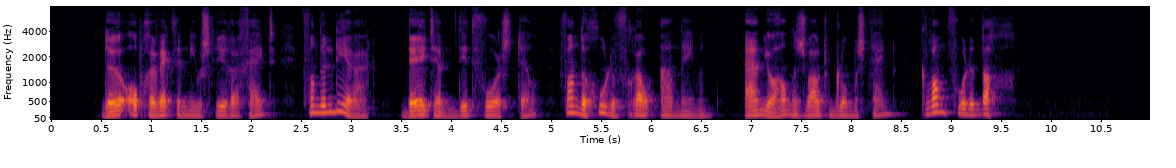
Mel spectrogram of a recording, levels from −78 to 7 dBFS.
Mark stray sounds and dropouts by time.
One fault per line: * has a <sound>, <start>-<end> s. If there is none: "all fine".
all fine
